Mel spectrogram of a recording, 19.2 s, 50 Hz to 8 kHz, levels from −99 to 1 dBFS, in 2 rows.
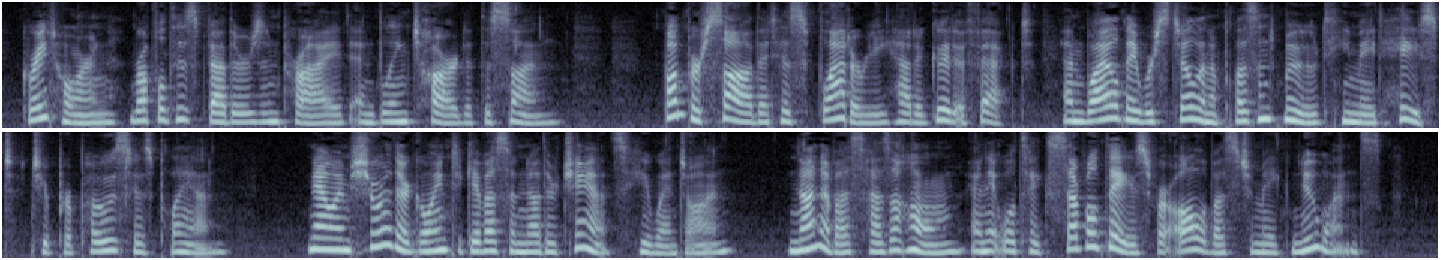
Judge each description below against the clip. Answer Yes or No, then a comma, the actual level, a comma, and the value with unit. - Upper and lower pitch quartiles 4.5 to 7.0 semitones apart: No, average, 3.7 semitones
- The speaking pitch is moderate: No, high, 215 Hz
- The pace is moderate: No, fast, 220 wpm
